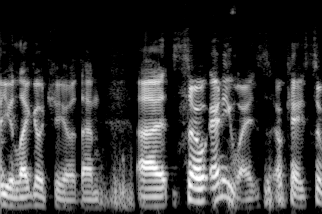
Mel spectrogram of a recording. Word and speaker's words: Legogio: And am I pronouncing your name right, Legogio? Yeah, Legogio. It's both are fine. I kind of like Legogio.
